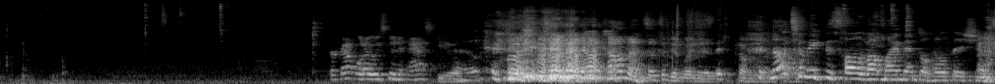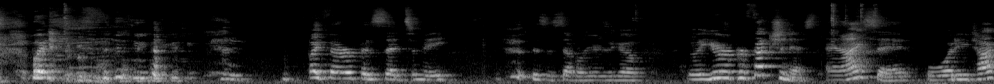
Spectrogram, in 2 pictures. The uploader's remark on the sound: Tucson Comic Con 2023. Recorded live at Tucson Comic-Con on Saturday afternoon.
